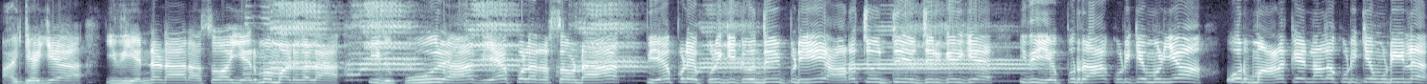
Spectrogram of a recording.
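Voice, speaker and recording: A woman voicing a grumbling old village grandfather, gruff and scolding. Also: high voice, steady tone, moderate pace, background noise, close to an everyday voice. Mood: disgusted.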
